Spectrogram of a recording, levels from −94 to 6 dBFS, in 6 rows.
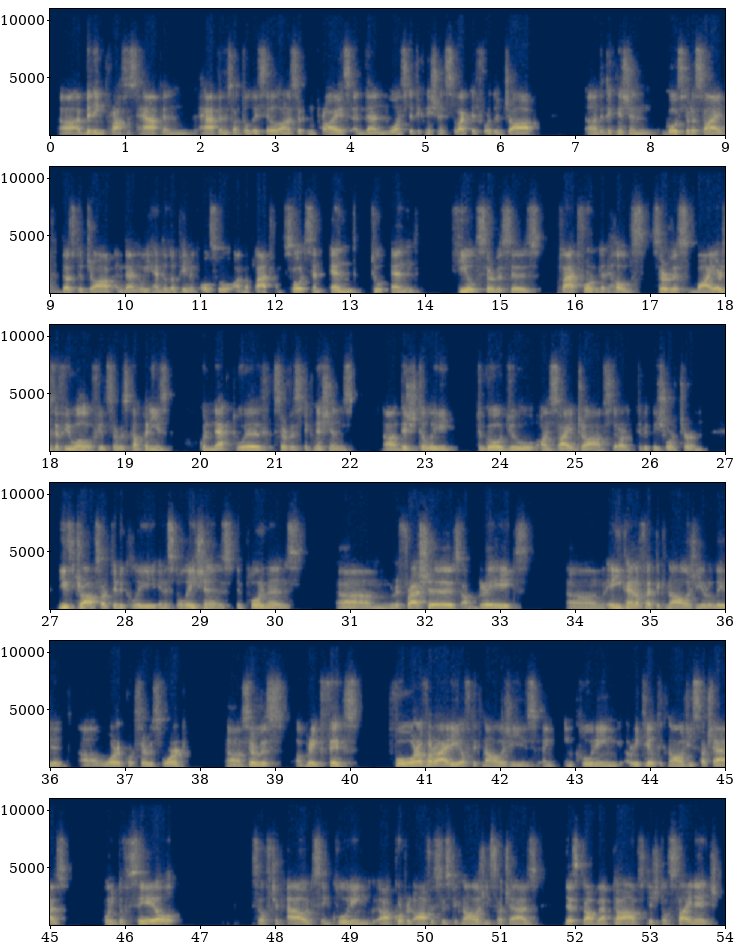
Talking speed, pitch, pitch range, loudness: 140 wpm, 95 Hz, 85-110 Hz, -26 LUFS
